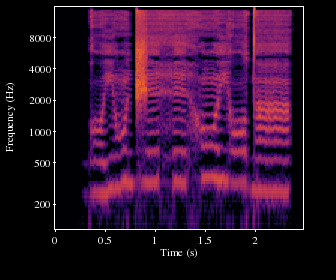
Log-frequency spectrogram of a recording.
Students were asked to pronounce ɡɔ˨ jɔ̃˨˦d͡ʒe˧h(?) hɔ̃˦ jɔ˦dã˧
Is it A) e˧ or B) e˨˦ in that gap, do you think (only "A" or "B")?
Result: A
